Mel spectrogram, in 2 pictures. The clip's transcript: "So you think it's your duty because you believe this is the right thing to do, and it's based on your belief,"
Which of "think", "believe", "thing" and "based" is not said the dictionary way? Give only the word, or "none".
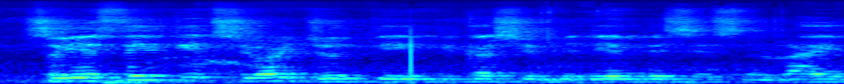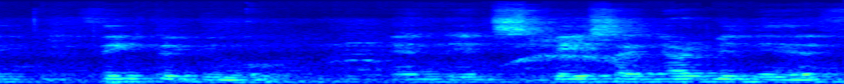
none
